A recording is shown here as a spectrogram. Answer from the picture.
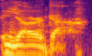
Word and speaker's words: Iarga: But it's pronounced Yarga. Yeah, Yarga, UFO contact from planet Yarga.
